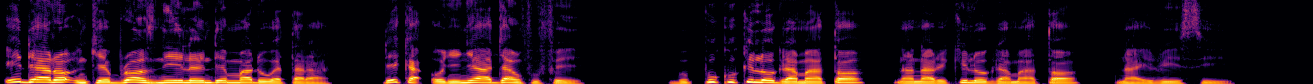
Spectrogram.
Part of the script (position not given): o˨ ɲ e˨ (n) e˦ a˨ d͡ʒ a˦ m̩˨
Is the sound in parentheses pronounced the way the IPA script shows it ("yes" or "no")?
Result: no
